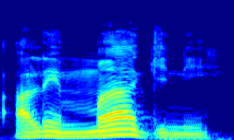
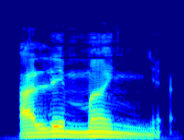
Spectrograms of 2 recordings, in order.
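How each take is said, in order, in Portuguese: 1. O g é pronunciado como g forte. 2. O g é pronunciado como som de ny. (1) "Você não pode falar Alemagne. Alemagne não, tá errado" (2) "Ele vai ter o som do nosso N H"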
